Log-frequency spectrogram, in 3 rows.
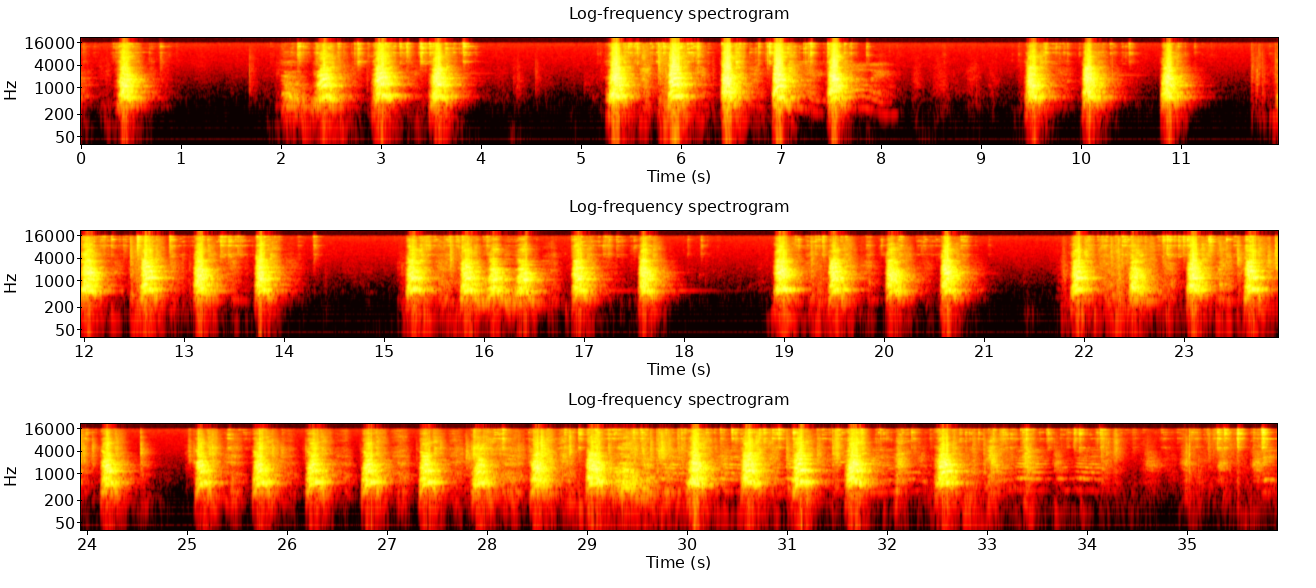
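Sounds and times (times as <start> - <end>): small dog barking: 0.0 - 0.8, 2.0 - 4.0, 5.2 - 7.8, 9.4 - 11.3, 12.0 - 14.1, 15.2 - 18.0, 18.9 - 21.0, 21.8 - 32.9.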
